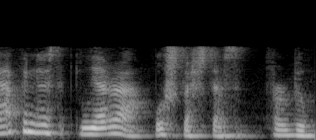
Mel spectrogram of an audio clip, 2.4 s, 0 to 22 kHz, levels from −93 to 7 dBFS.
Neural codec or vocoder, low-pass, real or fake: codec, 16 kHz, 0.5 kbps, FunCodec, trained on LibriTTS, 25 frames a second; 5.4 kHz; fake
